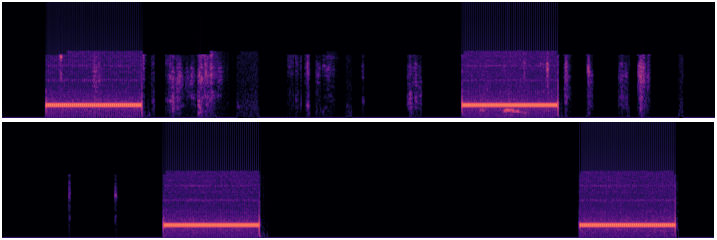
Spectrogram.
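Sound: telephone ringing tone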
